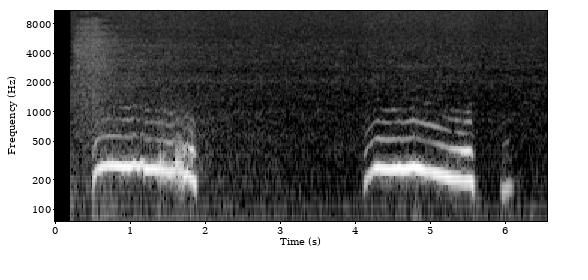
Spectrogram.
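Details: Cat named Betty sleeping face down and snoring: two drawn-out, tonal, humming snores, each lasting over a second and spaced about three seconds apart, slightly falling in pitch at the end, in a quiet room.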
